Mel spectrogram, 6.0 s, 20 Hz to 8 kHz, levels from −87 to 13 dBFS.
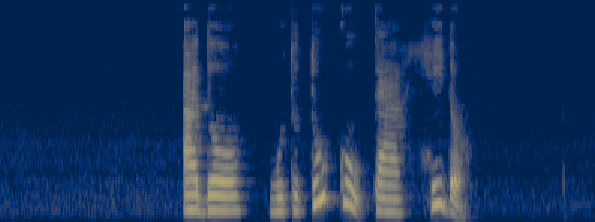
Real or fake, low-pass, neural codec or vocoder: fake; 7.2 kHz; vocoder, 44.1 kHz, 128 mel bands every 256 samples, BigVGAN v2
